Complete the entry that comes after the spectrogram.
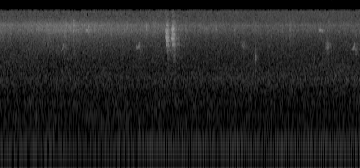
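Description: Faint outdoor ambience: short, high bird chirps every second or so over a low steady rumble.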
